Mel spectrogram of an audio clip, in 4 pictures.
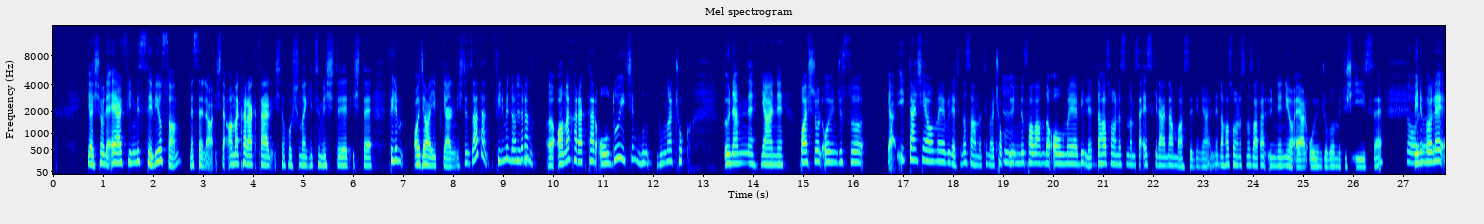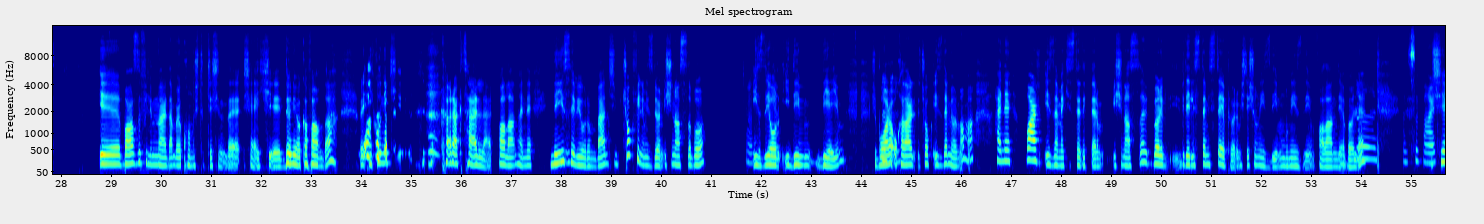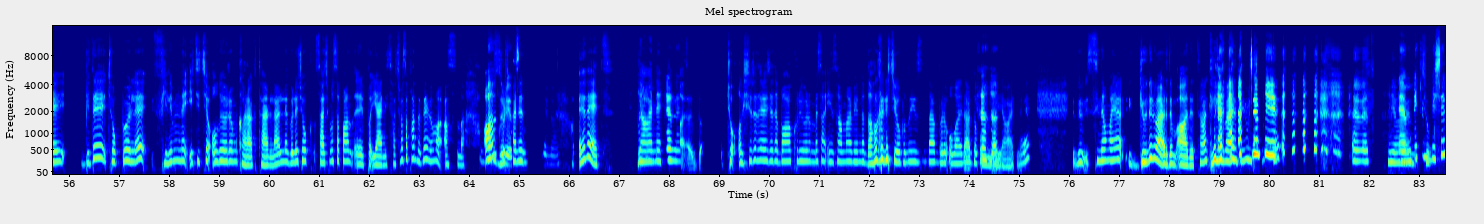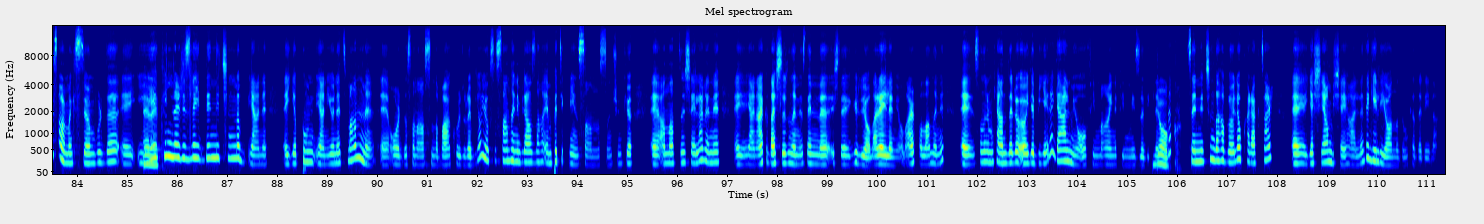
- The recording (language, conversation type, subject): Turkish, podcast, Bir filmin karakterleri sence neden önemlidir?
- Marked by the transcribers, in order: other background noise; chuckle; swallow; laughing while speaking: "dalga geçiyor"; laugh; laughing while speaking: "Çok iyi"; laugh; laughing while speaking: "Gönül verdiğim için de"; chuckle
